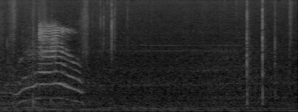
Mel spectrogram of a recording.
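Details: Cat demanding food: a single bending meow near the start, rising and then falling over about a second, followed by quiet room sound and a couple of sharp clicks.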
